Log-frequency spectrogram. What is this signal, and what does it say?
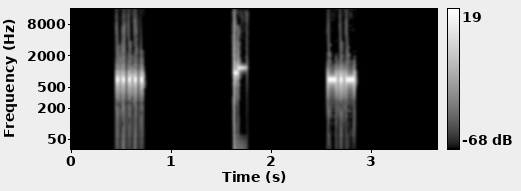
Morse code, heard as a keyed tone, about 40 wpm, 700 Hz. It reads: 5 K
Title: Single Letter-Number Alt 40wpm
